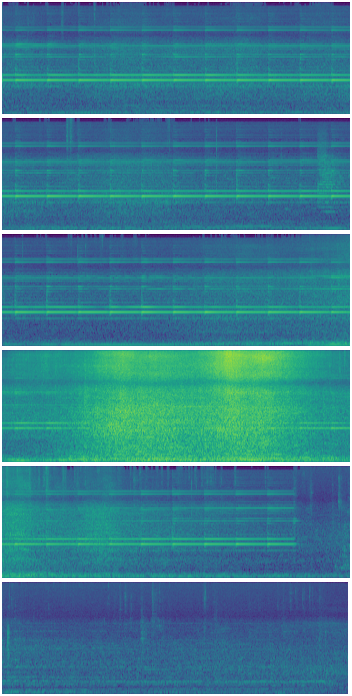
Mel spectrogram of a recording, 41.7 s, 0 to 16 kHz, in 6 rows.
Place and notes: Train bar at Altea, Hiszpania - (28) BI Train passing
Binaural recording while barrier dropped, waiting for the train to pass.
Zoom H2n, Soundman OKM
Comunitat Valenciana, España, 8 November 2016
